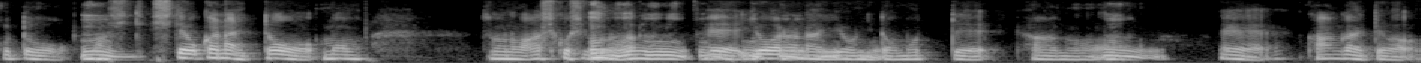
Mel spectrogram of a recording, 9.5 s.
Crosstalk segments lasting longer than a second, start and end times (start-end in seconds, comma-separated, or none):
3.9-5.9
